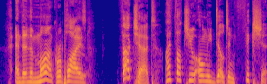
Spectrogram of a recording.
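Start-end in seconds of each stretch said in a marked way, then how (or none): 2.4-5.4 haughty, superior, snobby and condescending tone. Retelling a monk's reply to a writer who needs fact-checking, mock-snobby monk voice. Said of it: "Very snobby and very".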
